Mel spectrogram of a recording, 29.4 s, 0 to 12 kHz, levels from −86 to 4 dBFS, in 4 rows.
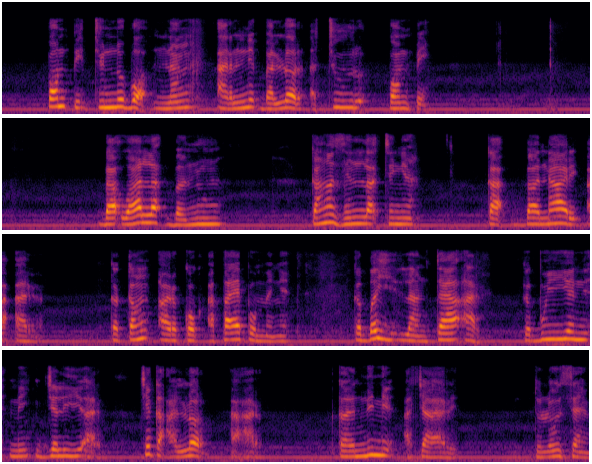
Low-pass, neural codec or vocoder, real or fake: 7.2 kHz; codec, 16 kHz, 2 kbps, FunCodec, trained on Chinese and English, 25 frames a second; fake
